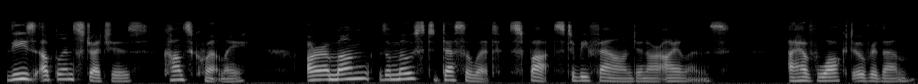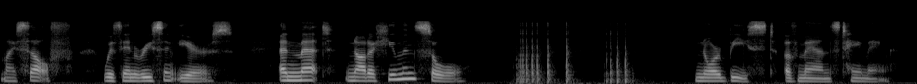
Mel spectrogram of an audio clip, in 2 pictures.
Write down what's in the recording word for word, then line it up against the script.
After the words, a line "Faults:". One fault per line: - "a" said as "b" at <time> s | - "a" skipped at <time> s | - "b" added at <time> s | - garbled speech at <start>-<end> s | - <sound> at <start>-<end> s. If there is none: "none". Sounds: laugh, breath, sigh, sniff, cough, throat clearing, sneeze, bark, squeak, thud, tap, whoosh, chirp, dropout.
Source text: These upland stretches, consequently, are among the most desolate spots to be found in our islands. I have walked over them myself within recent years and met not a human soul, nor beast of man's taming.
These upland stretches, consequently, are among the most desolate spots to be found in our islands. I have walked over them myself within recent years and met not a human soul, nor beast of man's taming.
Faults:
- squeak at 14.3-15.8 s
